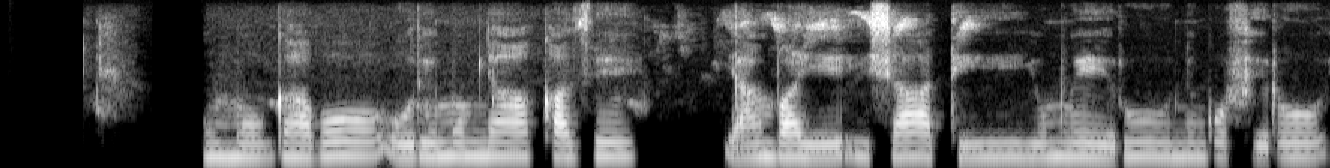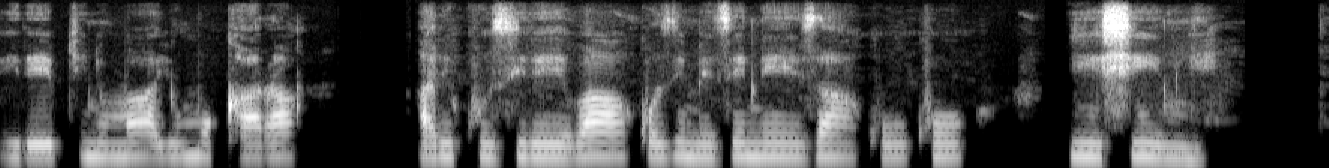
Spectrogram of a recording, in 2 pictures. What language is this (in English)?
Kinyarwanda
